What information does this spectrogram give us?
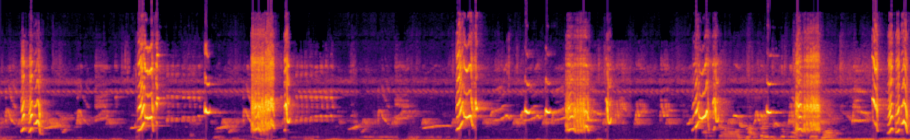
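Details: Oriental magpie-robin song used as a lure to provoke other birds: loud harsh chattering bursts alternating with short whistled and trilled phrases, several bursts every one to two seconds, over a steady low hum.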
